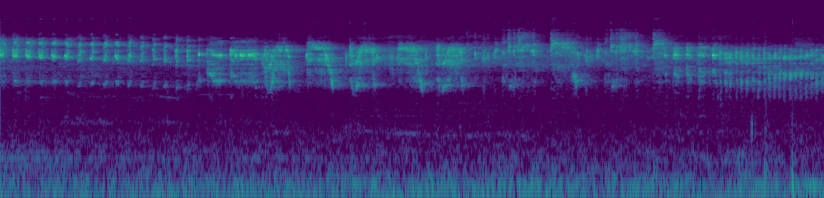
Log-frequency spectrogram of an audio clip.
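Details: A colony of swiftlets from Phú Quốc's Dương Tơ commune gives clipped, evenly pulsed high chirps that blend into a thick buzzing twitter.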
